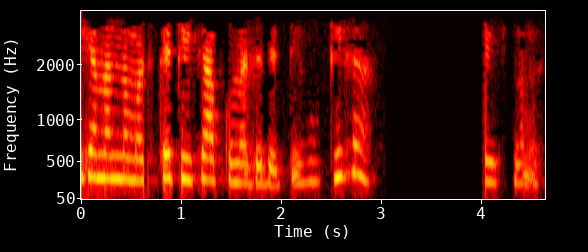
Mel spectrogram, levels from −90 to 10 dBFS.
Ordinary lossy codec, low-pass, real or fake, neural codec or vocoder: MP3, 16 kbps; 3.6 kHz; real; none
